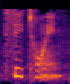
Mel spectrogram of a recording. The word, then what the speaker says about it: Citroën: 雪铁龙正确的发音是 Citroën，它第一个音节是 C 的这样的一个音哈，后面是 toin 这样的一种感觉，所以是 Citroën。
